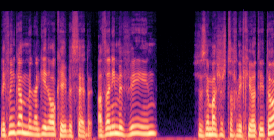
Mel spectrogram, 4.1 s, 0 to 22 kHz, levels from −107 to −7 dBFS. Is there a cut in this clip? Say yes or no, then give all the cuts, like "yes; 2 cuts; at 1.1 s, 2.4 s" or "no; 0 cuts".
no; 0 cuts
